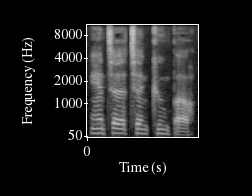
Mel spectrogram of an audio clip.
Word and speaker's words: Antetokounmpo: So I was like, okay, Antetokounmpo.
